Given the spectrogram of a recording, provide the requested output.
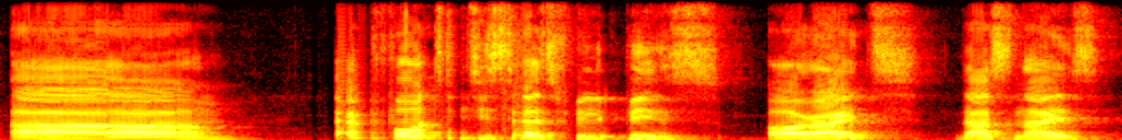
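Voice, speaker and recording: A man's voice: a little high, slow pace, fairly bright tone. A young Nigerian man hosting a livestream. He reads viewer comments aloud, answers each one in a friendly way, and keeps asking for likes and subscribes. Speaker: livestream host reading chat. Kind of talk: casual live chat.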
